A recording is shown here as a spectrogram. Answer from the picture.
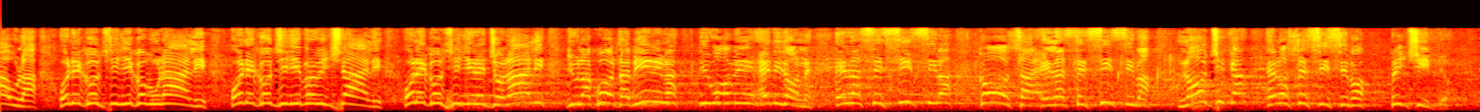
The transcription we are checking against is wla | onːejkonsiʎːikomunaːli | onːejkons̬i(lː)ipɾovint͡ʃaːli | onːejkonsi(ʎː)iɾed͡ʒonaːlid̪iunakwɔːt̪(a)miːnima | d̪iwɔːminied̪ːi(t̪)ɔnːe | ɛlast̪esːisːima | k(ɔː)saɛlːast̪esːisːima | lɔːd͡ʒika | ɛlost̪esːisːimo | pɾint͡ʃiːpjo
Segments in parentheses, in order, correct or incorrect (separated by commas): incorrect, correct, correct, incorrect, correct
